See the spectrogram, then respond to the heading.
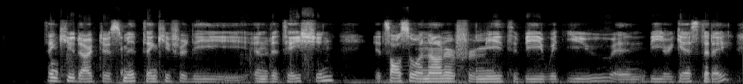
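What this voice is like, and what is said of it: French Canadian accent. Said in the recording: “my French Canadian accent”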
